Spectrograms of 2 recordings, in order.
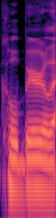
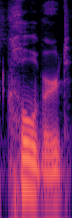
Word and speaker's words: Colbert: I think I pronounced it Colbert last time when I got corrected. It's Colbert.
